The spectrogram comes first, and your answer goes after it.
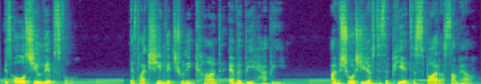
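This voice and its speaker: A man's voice: fairly high pitch, moderate pace, lightly acted. A man playing an agitated, bitter adult son in an audio drama, speaking emphatically. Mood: angry, bitter. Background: background music.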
